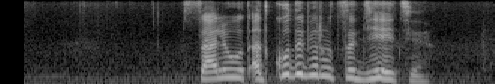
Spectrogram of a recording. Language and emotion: Russian, positive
